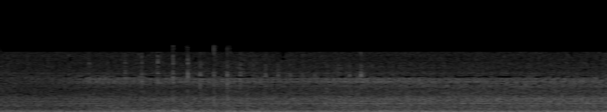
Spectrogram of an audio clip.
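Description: Homemade axial-flux permanent-magnet motor/generator running at a steady speed with a faint, even hum, its generator coils loaded to charge the battery. A faint high steady whine joins about a second in.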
